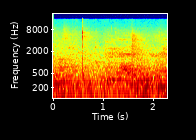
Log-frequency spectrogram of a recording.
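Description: Quiet room tone with a single faint click about half a second in.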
